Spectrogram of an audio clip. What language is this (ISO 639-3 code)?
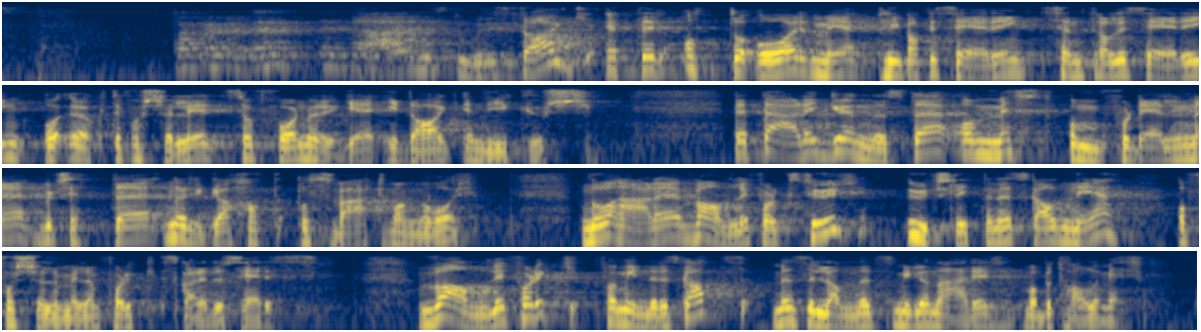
nor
